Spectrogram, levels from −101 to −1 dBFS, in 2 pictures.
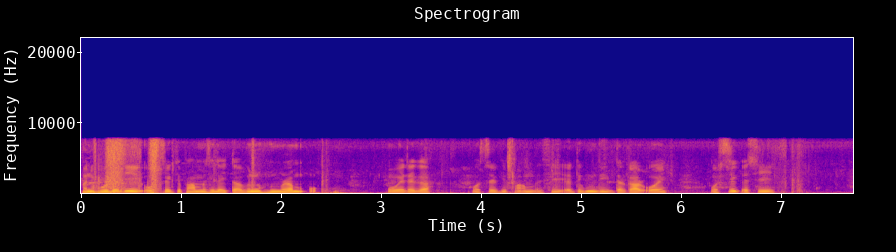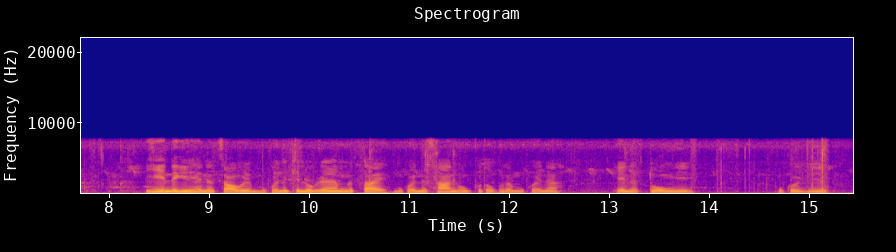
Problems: constant background noise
